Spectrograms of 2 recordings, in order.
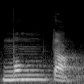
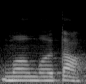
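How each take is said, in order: First: The second m has no vowel after it. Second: The second m has a full vowel after it. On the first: This is everyday casual speech. The speaker calls it wrong. "जो दूसरा म है उसके बाद अ की ध्वनि बोली ही नहीं, आधा म बोलते हैं" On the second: This is careful Sanskrit pronunciation. The speaker calls it right. "इस तरह से उसको प्रवाह से बोलते हैं।"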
